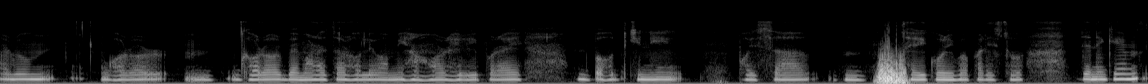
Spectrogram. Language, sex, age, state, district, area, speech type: Assamese, female, 18-30, Assam, Charaideo, rural, spontaneous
